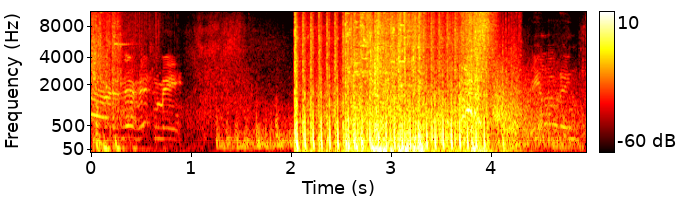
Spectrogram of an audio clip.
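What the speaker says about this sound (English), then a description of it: "Shots fired, and they're hitting me." Rapid automatic gunfire in the Apex Legends video game, a dense burst of evenly spaced shots lasting about two seconds, loud and close, preceded by softer game effects and fading into ambient game noise.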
